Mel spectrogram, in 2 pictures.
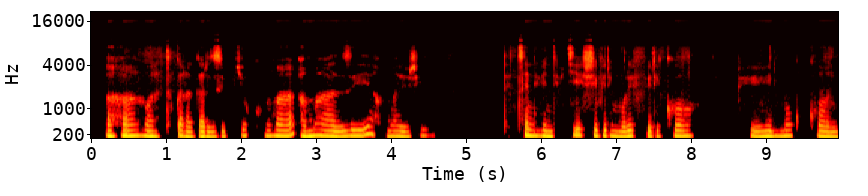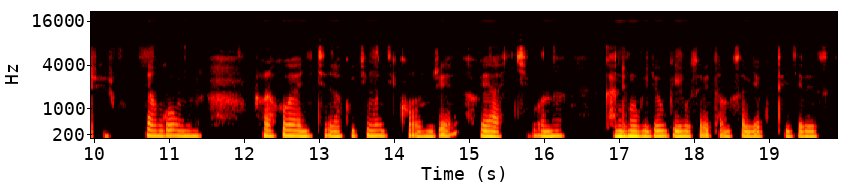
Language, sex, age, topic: Kinyarwanda, male, 25-35, finance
